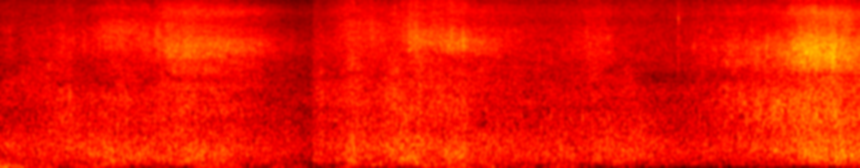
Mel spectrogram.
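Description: Small sea waves breaking and washing up over a sandy beach, the surf swelling and ebbing every few seconds, with wind buffeting the microphone.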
